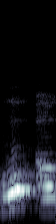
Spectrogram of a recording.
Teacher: ओ औ का उच्चारण स्थान कंठोष्ठ से होता है, इसलिए इन्हें कंठोष्ठ वर्ण कहते हैं। ओ औ को कंठ ओष्ठ वर्ण कहा जाता है।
